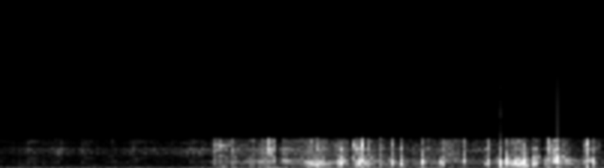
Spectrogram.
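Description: Faint hiss, then from about a second and a half in a dense run of rustling, crackling and clicking handling noise as the camera is picked up and moved.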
